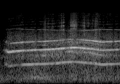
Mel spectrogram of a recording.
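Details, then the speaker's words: Baby's cry in cri du chat syndrome, a child with low muscle tone: thin, high-pitched, steady wail about a second long, like a small cat mewing; characteristic though not exclusive to the disease. "ese es el llanto de un bebé y se parece mucho al marido de un gato no es exclusivo de esta enfermedad pero es bastante característico"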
